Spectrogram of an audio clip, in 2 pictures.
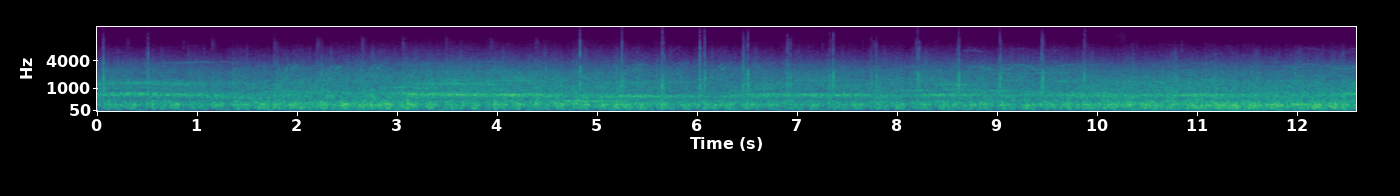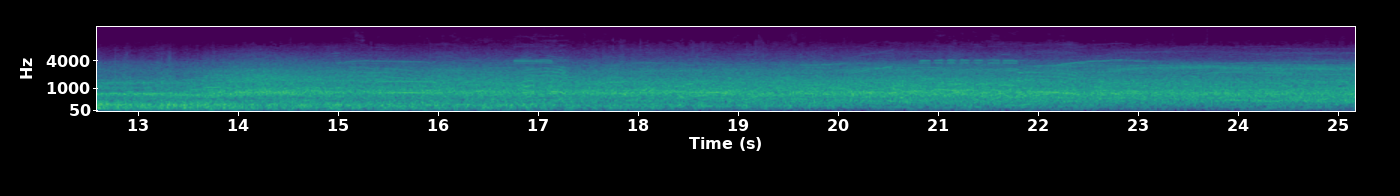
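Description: A large stadium crowd chants and sings loudly.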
